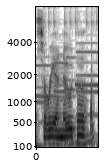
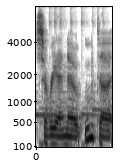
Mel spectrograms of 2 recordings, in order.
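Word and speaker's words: サリアの歌: is uta by itself, but following no, it's just pronounced Saria Nota. Basically, when speaking comfortably without placing emphasis on the kanji, you would simply pronounce the preceding vowel as a long vowel. So there it is. Instead of Saria no uta, it's Saria nota.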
